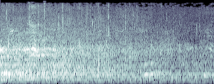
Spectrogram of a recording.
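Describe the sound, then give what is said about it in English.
An audience claps in response to a joke about marriage, a dense, steady wash of many hands, holding fairly even for about two seconds before easing off slightly at the end. “Go ahead and clap.”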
